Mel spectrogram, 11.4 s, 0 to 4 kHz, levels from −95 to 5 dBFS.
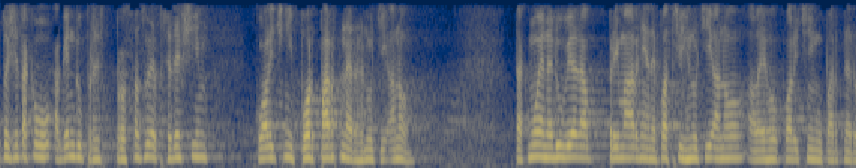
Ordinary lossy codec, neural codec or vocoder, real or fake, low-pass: MP3, 24 kbps; codec, 16 kHz, 6 kbps, DAC; fake; 3.6 kHz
